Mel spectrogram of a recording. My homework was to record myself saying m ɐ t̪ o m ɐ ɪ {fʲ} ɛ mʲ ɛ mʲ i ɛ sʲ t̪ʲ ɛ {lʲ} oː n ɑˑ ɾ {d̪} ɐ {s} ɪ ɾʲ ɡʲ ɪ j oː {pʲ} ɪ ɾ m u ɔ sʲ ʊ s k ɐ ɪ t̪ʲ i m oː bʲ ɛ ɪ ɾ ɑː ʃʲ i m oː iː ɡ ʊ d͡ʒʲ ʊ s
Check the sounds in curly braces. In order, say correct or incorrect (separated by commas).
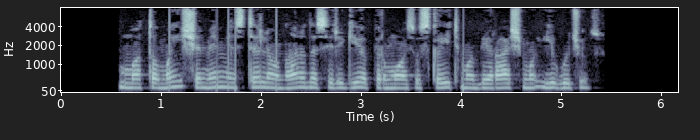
incorrect, correct, correct, correct, correct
